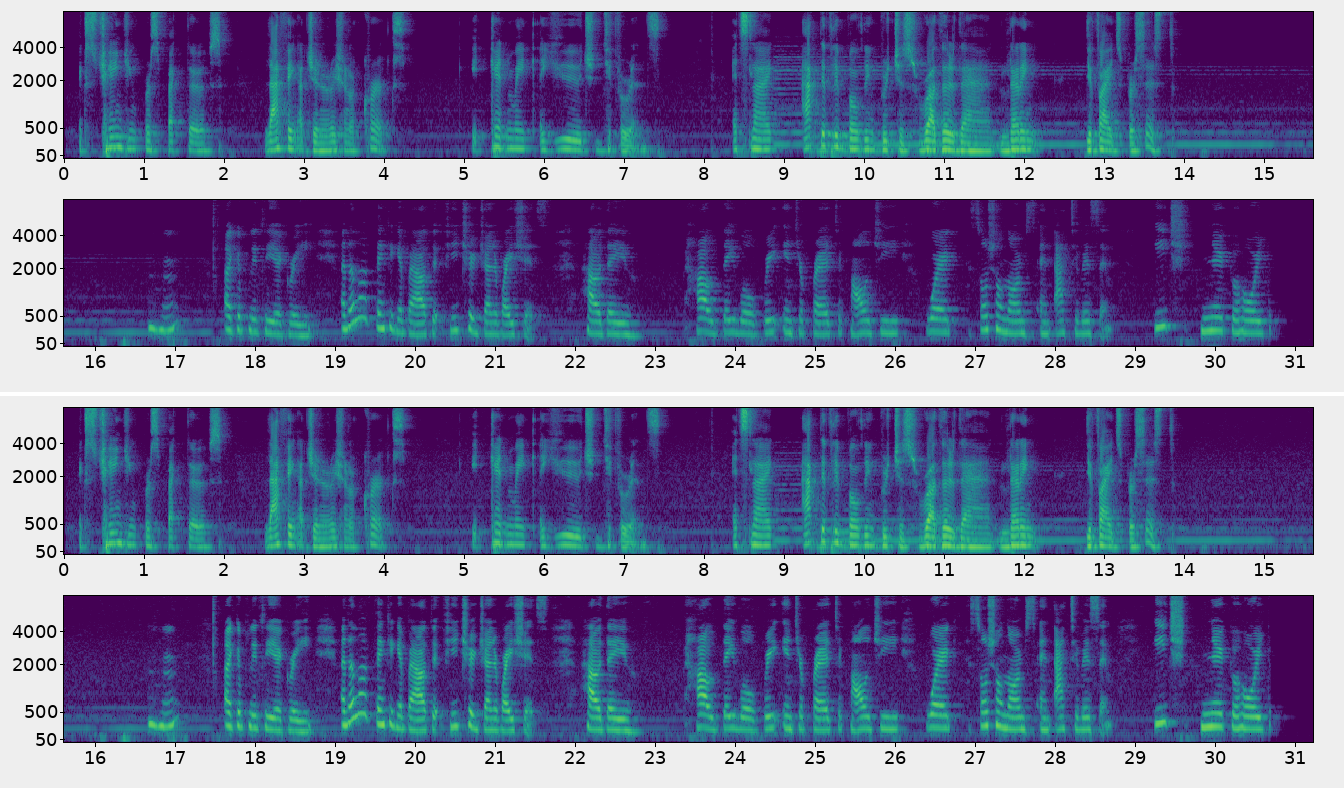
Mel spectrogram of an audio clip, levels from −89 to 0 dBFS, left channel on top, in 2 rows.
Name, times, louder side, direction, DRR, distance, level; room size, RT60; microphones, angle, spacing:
voice 1, 0.2-2.0 2.5-4.2 5.1-7.4 8.4-8.9 9.2-12.2 12.8-13.7, right 1 dB, 5° right, 0.7 m, -28 dB
sound 1, 8.9-21.2 21.7-22.0 22.4-23.1 23.8-23.9, left 1 dB, 80° left, 2.6 m, -48 dB
voice 2, 16.7-17.0 17.6-21.5 21.8-22.8 23.4-26.0 26.4-26.7 27.0-28.7 29.2-30.7, right 6 dB, 85° right, 0.5 m, -28 dB
9.9 x 9.5 x 6.3 m
head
